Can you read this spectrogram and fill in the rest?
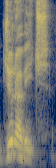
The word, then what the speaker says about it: Junowick: Hoy estamos aquí con eh, Daniel Junovic, ¿no? ¿Lo digo, ¿Lo digo bien? – Perfecto. Sí, sí, mejor imposible. – Sería eh, Junovic eh, en, en, polaco.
